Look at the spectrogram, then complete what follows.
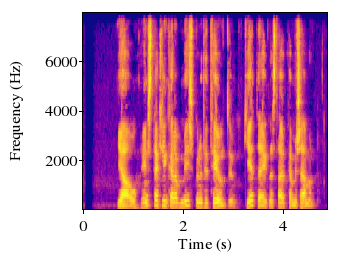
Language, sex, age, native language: Icelandic, male, 40-49, Icelandic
